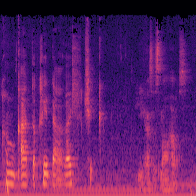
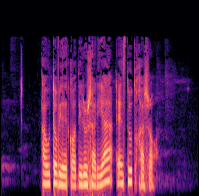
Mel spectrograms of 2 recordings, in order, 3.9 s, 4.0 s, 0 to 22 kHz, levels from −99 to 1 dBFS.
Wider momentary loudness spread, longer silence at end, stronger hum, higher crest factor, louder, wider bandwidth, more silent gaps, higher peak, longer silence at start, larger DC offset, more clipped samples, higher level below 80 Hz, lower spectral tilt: first, 16 LU vs 7 LU; second, 0 s vs 0.85 s; neither; first, 22 dB vs 14 dB; second, -31 LUFS vs -13 LUFS; first, 17 kHz vs 11.5 kHz; neither; second, -8 dBFS vs 0 dBFS; second, 0 s vs 0.85 s; first, 0.5% vs under 0.1%; neither; about the same, -50 dBFS vs -48 dBFS; second, -4.5 dB/octave vs -6.5 dB/octave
